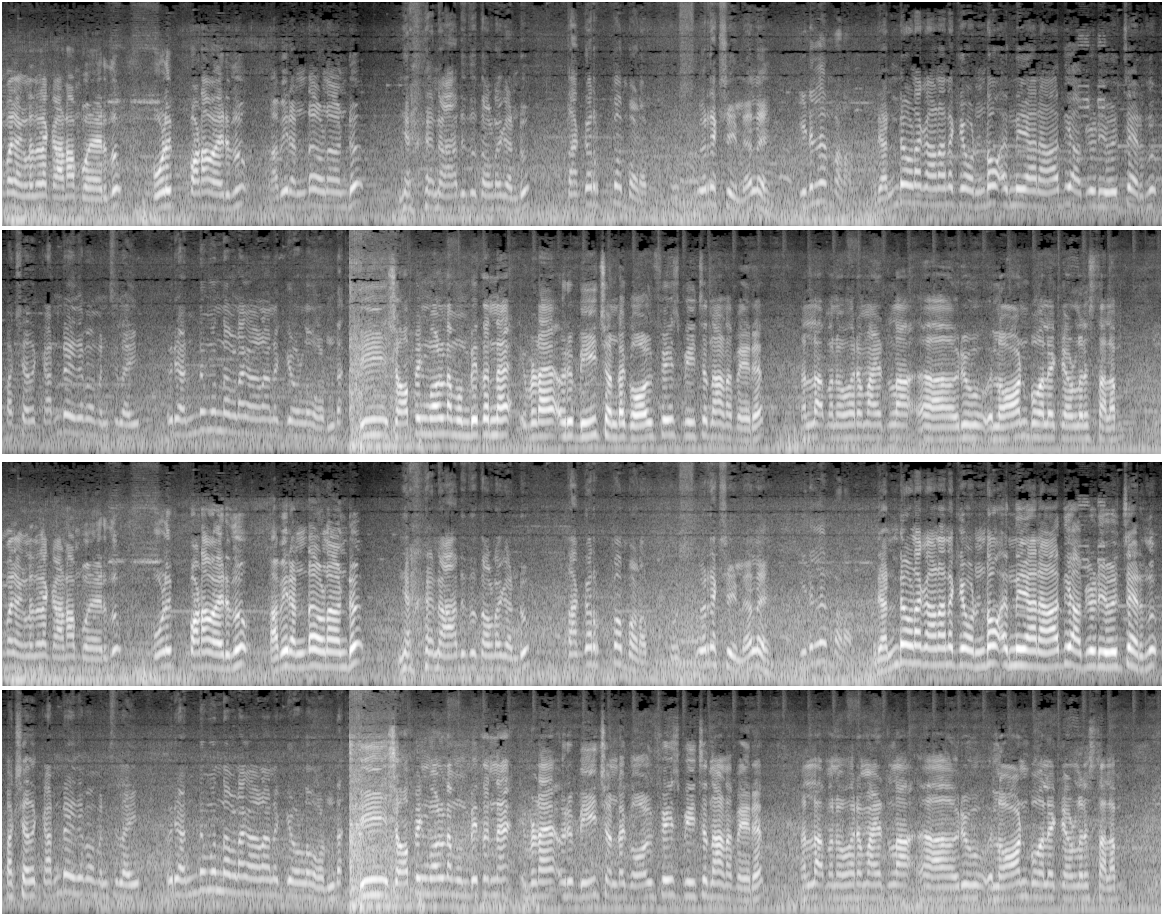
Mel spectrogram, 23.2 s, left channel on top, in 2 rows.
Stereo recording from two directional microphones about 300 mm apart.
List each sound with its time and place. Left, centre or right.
0.0 s speech: centre
2.7 s a man's voice: right
4.0 s speech: centre
8.7 s speech: right
12.0 s speech: centre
